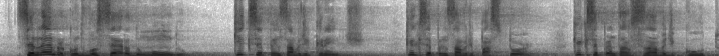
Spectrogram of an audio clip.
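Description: A high-pitched man talks at a fairly quick pace with lively intonation. Audible room echo surrounds his voice. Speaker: guest pastor. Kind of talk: sermon. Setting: church. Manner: animated.

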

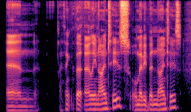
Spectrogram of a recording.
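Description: A man with a New Zealand accent on a very clean recording with a silent background. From New Zealand, Takapuna (Auckland). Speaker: sports agency staff member. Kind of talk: casual chat.

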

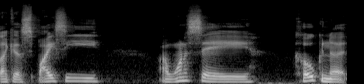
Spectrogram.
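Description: A man with an American accent, medium pitch and ordinary pitch variation, and an unremarkable speaking voice. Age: 20s. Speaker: brewery representative. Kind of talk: casual chat.

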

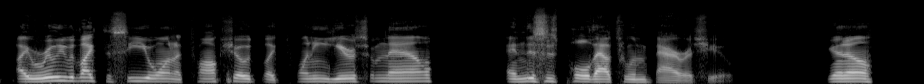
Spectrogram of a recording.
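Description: An ordinary speaking voice moves at a fairly slow pace with ordinary pitch variation and big swings in loudness, recorded very cleanly against a silent background in a dry, close sound with no echo. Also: man, fairly high pitch for a man. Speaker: podcast co-host. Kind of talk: casual chat.

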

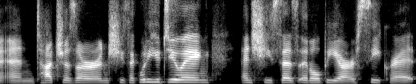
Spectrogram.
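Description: A woman with an American accent has an unremarkable speaking voice at medium pitch, with fairly even intonation and a moderate pace. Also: quiet background. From Colorado, Denver area. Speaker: comedian and TV writer. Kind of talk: casual chat.

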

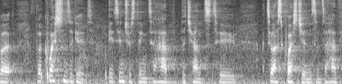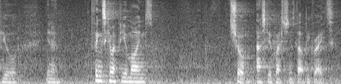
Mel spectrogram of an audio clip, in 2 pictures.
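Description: A man with fairly even intonation and long, frequent pauses, set against noticeable background noise. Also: medium pitch for a man, moderate pace. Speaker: panel facilitator. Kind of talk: moderated panel discussion.

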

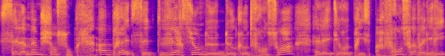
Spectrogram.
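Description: Noticeable background noise runs behind a woman of medium pitch. She talks at a moderate pace with lively intonation. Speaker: radio co-host. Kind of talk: casual chat. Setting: studio. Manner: animated.

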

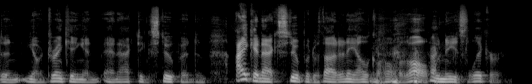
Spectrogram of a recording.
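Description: Very fast and with an American accent, a man at a medium pitch speaks with ordinary pitch variation on a very clean recording with a silent background. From US Midwest, Detroit. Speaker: astronomer and religious brother. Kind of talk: interview conversation. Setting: studio.

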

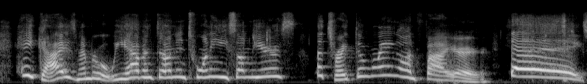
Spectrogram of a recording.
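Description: At a moderate pace, a squeaky, put-on character voice pipes up at an extremely high pitch. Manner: cartoonish, sarcastic.

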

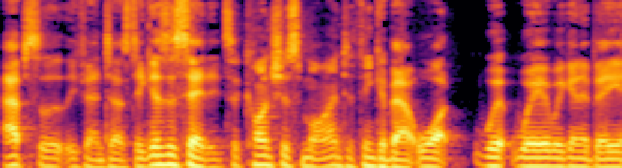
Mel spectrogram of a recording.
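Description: Talking very fast, a man with an Australian accent keeps a medium pitch. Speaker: coffee roaster and competition barista. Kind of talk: casual interview. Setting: home studio, face-to-face.

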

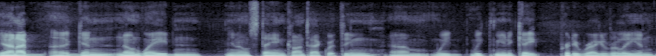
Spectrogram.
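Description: Speaking in a Midwestern American accent, a man has a dark, mellow tone and a fairly low pitch. He talks at a moderate pace in a monotone, flat intonation, on a very clean recording with a silent background. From Kansas. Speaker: podcast host and shop owner. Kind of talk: casual interview. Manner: halting, many fillers.

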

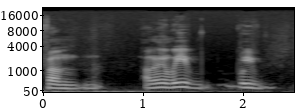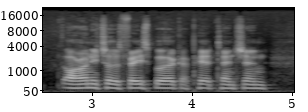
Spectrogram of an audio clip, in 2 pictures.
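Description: A man with a plain, everyday voice. He talks at a fairly quick pace, with fairly high pitch and fairly even intonation. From US, San Diego near Mexican border. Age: 40s. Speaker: exhaust fabricator. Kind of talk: casual chat.

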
